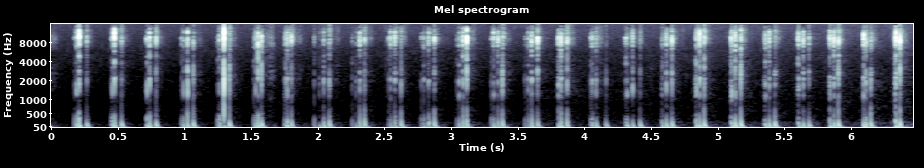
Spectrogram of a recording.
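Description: A solid, palm-sized round cork lid held beside the microphone is tapped and scratched with long nails. Twenty-five quick, soft, deep thuds come in a loosely steady rhythm of about four per second, each with a faint bright scratchy edge and almost no ring.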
